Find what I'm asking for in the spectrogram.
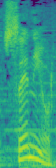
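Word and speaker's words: sénior: se escribe con tilde en la E y se pronuncia así como la estoy diciendo, senior, ah, señor, sí, señor.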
